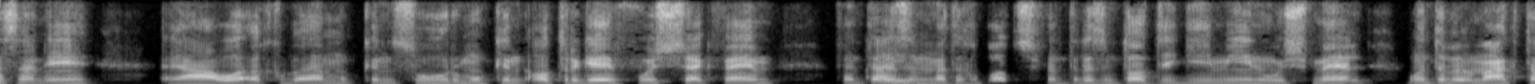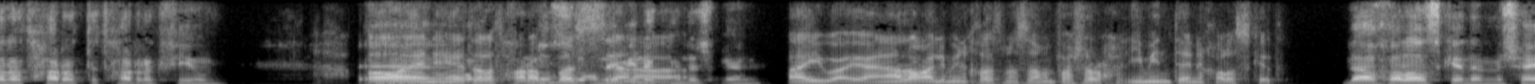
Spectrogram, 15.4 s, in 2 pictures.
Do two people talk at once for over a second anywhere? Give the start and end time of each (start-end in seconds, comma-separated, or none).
9.5-11.2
